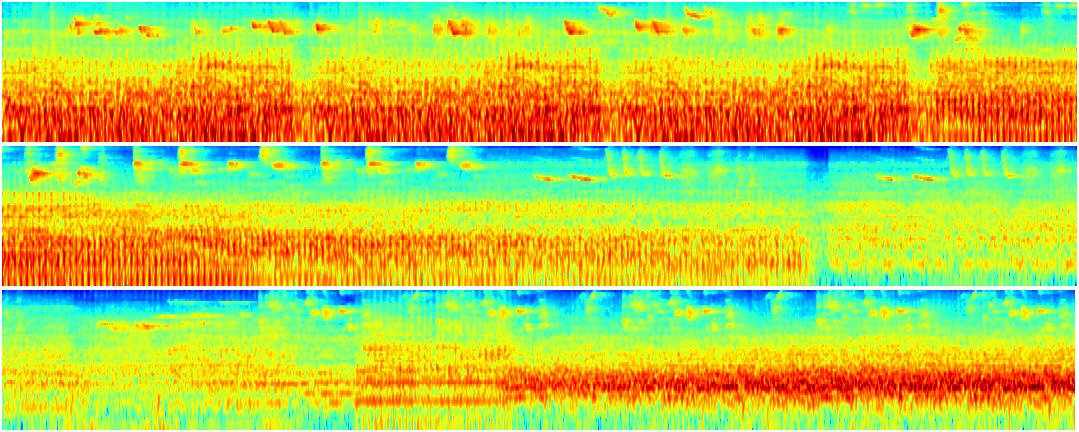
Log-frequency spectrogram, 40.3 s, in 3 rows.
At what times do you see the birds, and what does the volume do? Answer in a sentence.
The birds can be heard from 0.0 to 40.2 s, getting quieter.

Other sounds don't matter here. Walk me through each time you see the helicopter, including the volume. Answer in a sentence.
You can hear the helicopter from 0.0 to 40.2 s, getting quieter then louder.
